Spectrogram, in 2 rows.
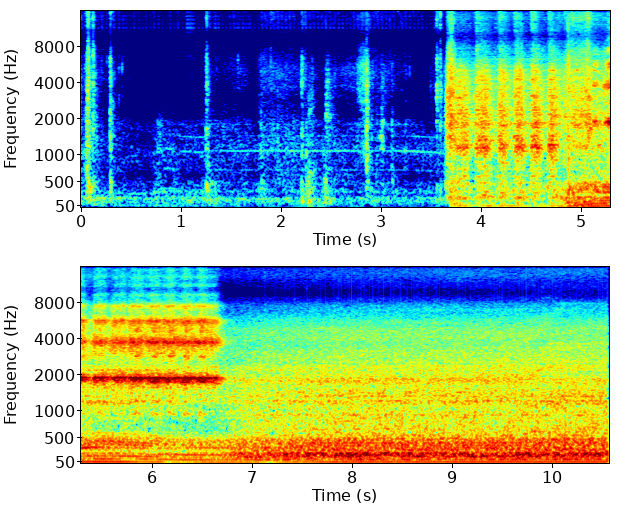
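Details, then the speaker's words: Nissan 200SX S14 SR20DET after V-belt replacement: brief crank, then a sharp high squeal for about two seconds at start-up before idle; one of three V-belts squeaks intermittently, also when the heater is switched on. "you could hear the squeaking very well The Problem is we have 3 v-belts 3 different v-belts"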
